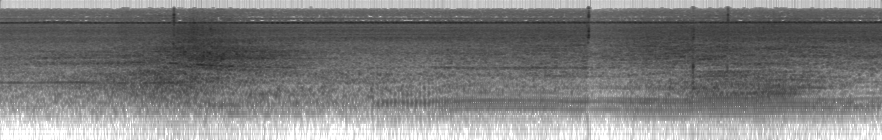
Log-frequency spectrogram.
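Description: Background vehicle noise: a rushing sound swells and fades about three seconds in, then a low steady engine drone sets in, with a second swell near the end.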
